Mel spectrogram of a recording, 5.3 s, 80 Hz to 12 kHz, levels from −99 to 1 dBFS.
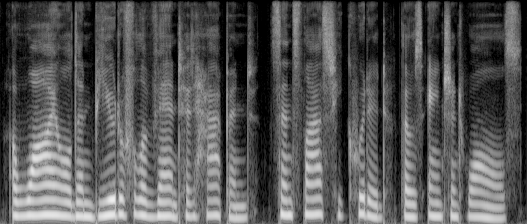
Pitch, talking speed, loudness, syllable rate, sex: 200 Hz, 160 wpm, -17 LUFS, 4.8 syllables/s, female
